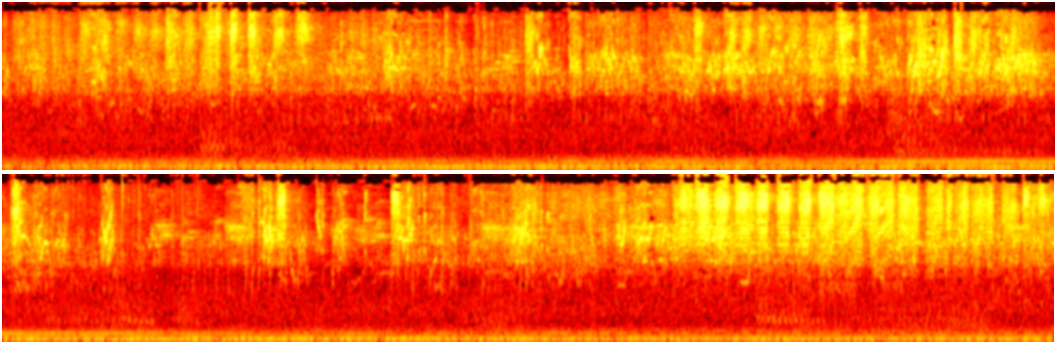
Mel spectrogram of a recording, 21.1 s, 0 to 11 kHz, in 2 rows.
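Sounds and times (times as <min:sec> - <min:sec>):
budgerigars chattering and chirping: 0:00.0 - 0:21.0
steady low hum: 0:00.0 - 0:21.0.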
